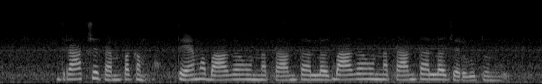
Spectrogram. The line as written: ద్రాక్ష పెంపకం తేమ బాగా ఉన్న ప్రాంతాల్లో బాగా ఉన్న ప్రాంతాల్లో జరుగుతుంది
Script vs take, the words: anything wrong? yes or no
no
